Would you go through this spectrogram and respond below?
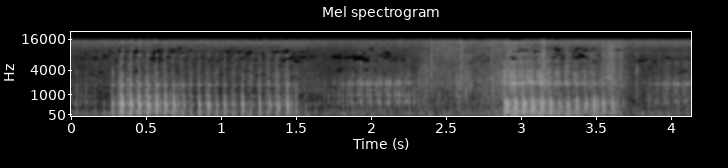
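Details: A captive female cougar (mountain lion) at a rescue centre in Bridgeport, Texas, purrs in two rhythmic bursts, a low, rapid rumbling pulse broken by a brief pause.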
